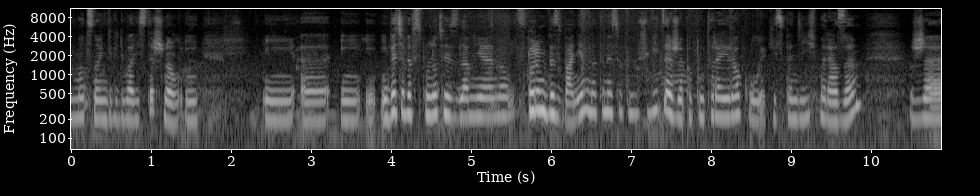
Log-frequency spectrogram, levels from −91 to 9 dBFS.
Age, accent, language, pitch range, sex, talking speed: 20-39, native, Polish, 190-225 Hz, female, 150 wpm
